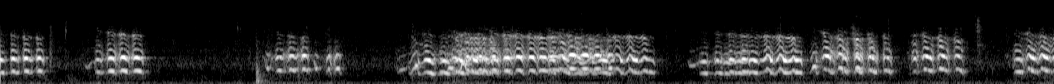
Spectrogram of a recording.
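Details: Korean brown frogs croaking in January rain on a mild, spring-like day: a near-continuous run of overlapping, chuckling pulsed croaks, densest in a long two-second stretch midway, with brief pauses between groups.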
